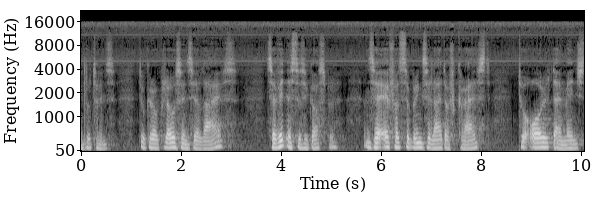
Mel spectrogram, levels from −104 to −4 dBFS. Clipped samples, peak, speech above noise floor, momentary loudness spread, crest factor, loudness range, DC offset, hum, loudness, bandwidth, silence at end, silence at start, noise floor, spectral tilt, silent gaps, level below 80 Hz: under 0.1%; -8 dBFS; 21 dB; 19 LU; 20 dB; 2 LU; under 0.1%; none; -28 LUFS; 16.5 kHz; 0 s; 0 s; -48 dBFS; -5.5 dB/octave; none; -64 dBFS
